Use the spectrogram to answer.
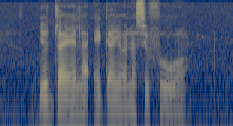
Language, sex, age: Tsonga, male, 22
